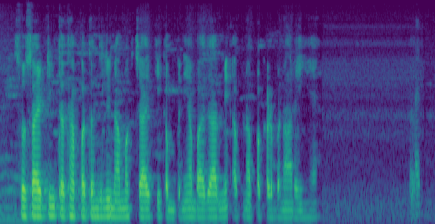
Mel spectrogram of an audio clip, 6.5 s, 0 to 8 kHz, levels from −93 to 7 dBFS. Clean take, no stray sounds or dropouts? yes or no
no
